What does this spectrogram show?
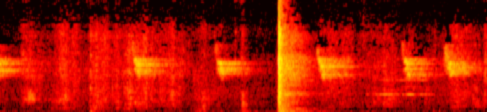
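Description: Faint chirping of small birds: short high chirps every second or so. About three and a half seconds in there is a single sharp click.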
